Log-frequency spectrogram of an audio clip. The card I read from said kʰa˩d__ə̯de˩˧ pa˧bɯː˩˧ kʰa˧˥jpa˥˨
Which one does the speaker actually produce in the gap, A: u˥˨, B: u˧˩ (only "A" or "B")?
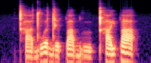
A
